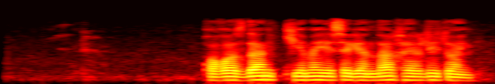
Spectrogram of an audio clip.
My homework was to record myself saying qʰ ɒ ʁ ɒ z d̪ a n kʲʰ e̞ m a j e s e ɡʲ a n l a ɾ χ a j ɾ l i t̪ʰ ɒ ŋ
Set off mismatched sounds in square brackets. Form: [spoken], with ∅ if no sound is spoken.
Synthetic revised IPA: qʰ ɒ ʁ ɒ z d̪ a n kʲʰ e̞ m a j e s [a] ɡʲ a n l a ɾ χ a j ɾ l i t̪ʰ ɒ ŋ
